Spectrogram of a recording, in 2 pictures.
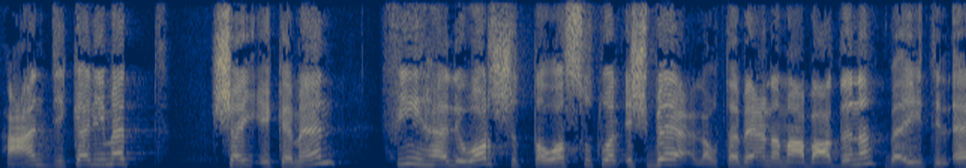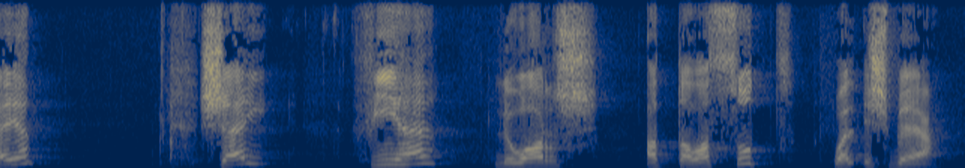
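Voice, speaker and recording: A man with an Egyptian accent, a Quran recitation teacher explaining rules in a lesson. He asks his students questions, repeats key words and slows down to sound them out. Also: high voice, bright, forceful tone. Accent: Egyptian Arabic.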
